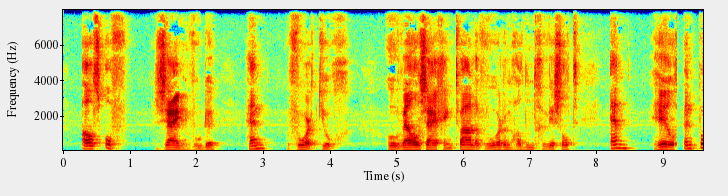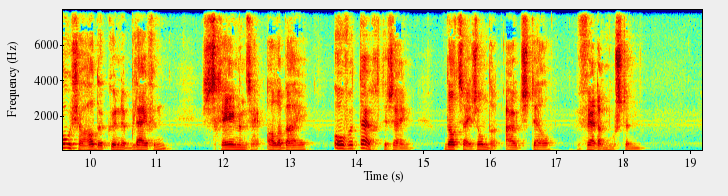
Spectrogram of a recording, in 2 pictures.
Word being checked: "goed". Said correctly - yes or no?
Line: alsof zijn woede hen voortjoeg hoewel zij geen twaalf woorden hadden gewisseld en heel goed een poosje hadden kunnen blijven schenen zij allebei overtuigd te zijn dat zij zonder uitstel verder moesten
no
